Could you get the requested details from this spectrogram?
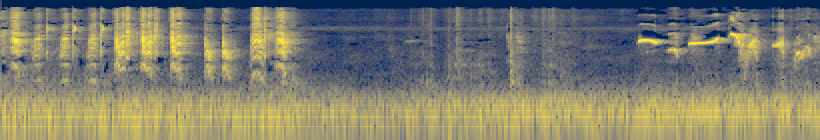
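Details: Long-tailed shrike of the Madura cendet type, kept as a songbird, with rapid harsh rasping bursts for three seconds, near silence with scattered clicks, then sharp high whistles and chatter, from a full 'isian sekebon' song.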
